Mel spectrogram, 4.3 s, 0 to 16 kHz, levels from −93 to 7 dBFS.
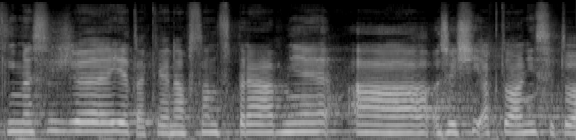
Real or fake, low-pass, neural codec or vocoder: fake; 14.4 kHz; codec, 44.1 kHz, 7.8 kbps, Pupu-Codec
